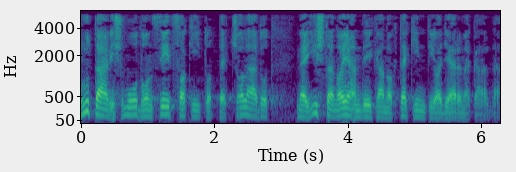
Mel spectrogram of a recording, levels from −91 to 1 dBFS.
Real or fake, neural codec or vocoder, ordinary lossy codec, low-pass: fake; vocoder, 44.1 kHz, 80 mel bands, Vocos; none; 5.4 kHz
